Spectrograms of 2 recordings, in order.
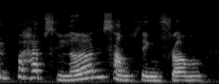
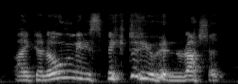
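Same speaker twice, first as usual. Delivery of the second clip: crude, very boorish way of talking. Recounting a speakerphone call from a man in Russia, imitating a boorish voice. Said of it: "in this like very boorish kind of voice".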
